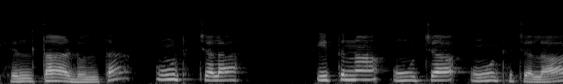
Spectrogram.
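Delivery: put-on slow, sing-song reading for children; a teacher slowly reciting a children's poem for the class to repeat; slow poem recital. Shown as a demonstration. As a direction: chant the rhyme slowly so kids can follow along. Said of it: "मुंह से बोलकर आपको सुना देते हैं".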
